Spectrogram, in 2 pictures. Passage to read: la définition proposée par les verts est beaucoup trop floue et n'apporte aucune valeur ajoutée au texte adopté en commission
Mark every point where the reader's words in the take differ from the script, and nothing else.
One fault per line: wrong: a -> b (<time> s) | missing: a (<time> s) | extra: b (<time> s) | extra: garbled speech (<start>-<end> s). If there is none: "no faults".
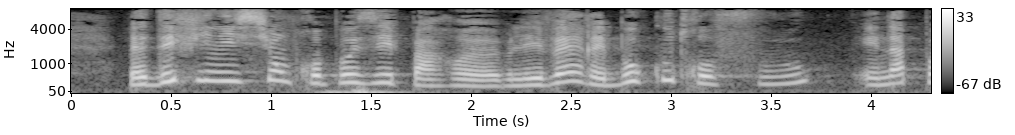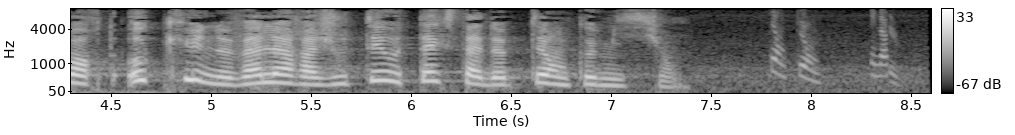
no faults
